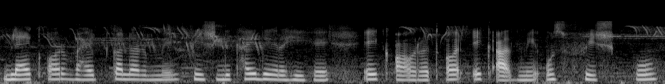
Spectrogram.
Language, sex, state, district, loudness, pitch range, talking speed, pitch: Hindi, female, Chhattisgarh, Sukma, -21 LUFS, 210-235 Hz, 170 wpm, 225 Hz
